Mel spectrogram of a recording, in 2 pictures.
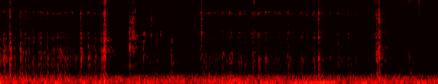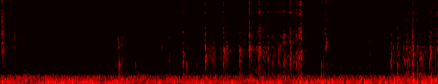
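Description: A metal utility blade scrapes and cuts into a solid, hand-sized yellow bar of very dry vintage soap, shaving off crumbly flakes. Quiet, steady scraping carries a low rumble, broken by rapid, dry crunching clicks that flash bright and die away almost instantly.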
